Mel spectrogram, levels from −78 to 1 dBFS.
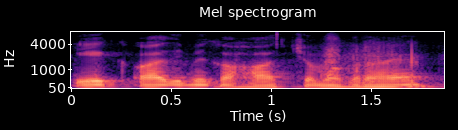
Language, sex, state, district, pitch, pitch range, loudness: Hindi, male, Uttar Pradesh, Shamli, 95 Hz, 90-95 Hz, -18 LUFS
